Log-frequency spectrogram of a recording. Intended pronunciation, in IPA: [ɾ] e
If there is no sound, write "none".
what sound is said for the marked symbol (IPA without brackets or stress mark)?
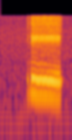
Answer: ɾ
